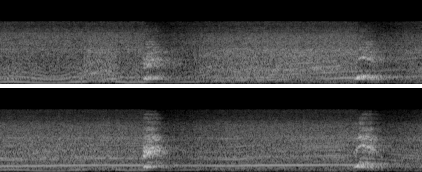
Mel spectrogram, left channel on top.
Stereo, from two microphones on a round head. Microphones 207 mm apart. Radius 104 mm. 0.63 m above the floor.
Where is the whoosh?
50° right (ahead or behind), 0.7 m.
